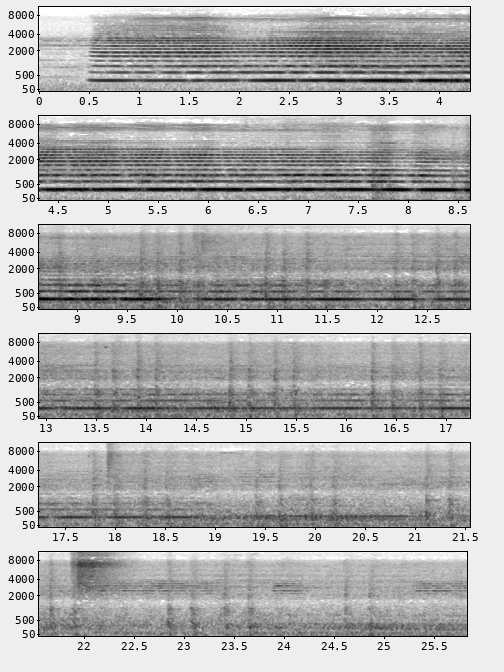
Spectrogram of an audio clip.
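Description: EMU local train sounding one long horn blast as it approaches and runs past. The horn's pitch drops a little about eight seconds in as the train goes by, and the horn fades out after about nineteen seconds, leaving the rumble and clickety-clack of the coaches rolling past.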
